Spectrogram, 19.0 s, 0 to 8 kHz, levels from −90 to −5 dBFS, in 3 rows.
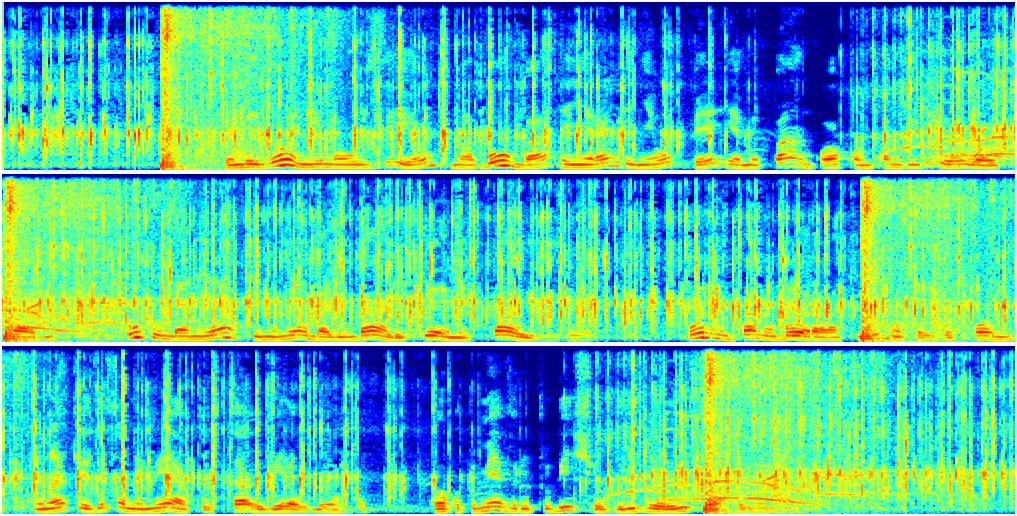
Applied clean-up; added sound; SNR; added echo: none; Shatter + Applause / Cheering; 1 dB; none.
